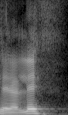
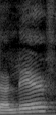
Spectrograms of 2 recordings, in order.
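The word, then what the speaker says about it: Aleph: que uno de sus cuentos más famosos es elale así se pronuncia parece vamos a decir que s la verdad dice alef Entonces qué es el alef qué nos viene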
